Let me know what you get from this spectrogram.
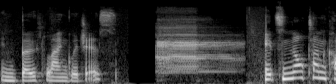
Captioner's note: buzzer blaring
